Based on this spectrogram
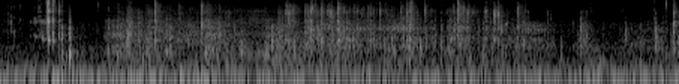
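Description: Crunching of fried green tomato flavoured wavy Lay's potato chips, with many crisp, crackly crunches blending into steady chewing that carries on throughout.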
